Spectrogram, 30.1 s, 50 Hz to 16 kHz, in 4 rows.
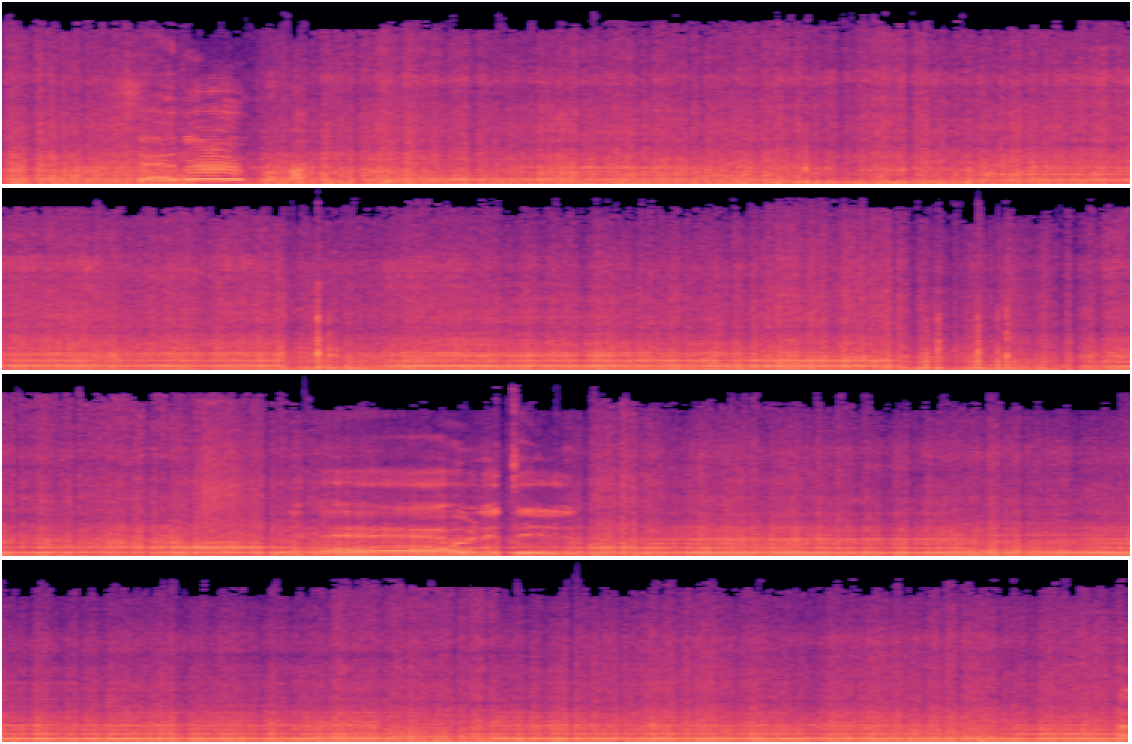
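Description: Honda Hornet 600's inline-four engine running at a steady highway cruise, its pitch shifting slightly in small steps, under heavy wind rush. A brief swooping tone rises and falls about a second in and again around the middle.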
